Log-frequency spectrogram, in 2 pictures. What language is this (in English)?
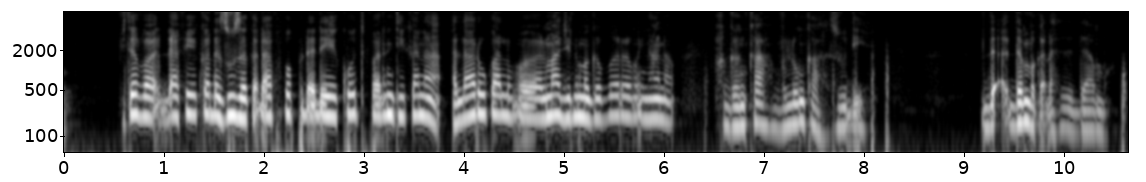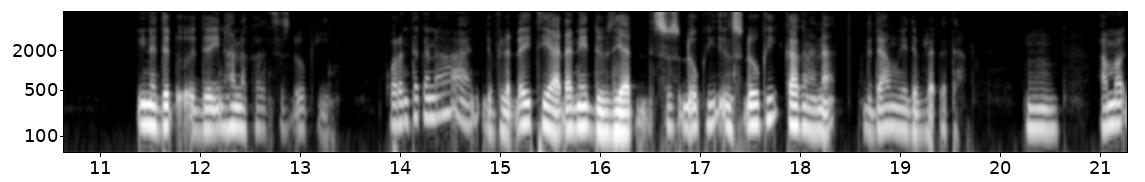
Lamang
